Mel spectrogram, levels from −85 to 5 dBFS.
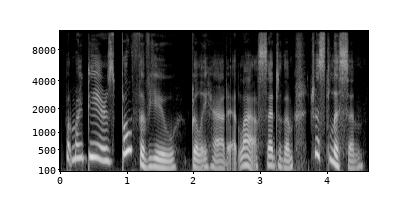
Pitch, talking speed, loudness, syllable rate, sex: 200 Hz, 195 wpm, -19 LUFS, 4.4 syllables/s, female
